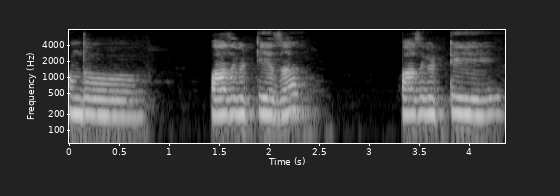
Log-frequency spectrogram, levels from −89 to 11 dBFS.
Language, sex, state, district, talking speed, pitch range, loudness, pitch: Kannada, male, Karnataka, Bijapur, 70 wpm, 180-200 Hz, -19 LUFS, 195 Hz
